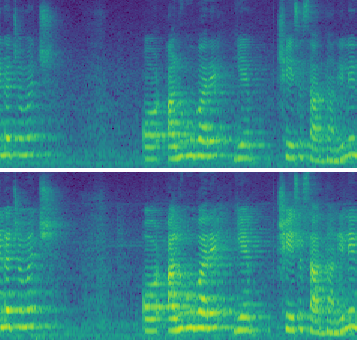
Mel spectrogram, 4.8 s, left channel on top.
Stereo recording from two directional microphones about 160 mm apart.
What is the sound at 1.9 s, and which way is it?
A woman's voice, 20° left (ahead or behind).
